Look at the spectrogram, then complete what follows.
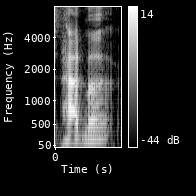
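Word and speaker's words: Padmé: Padme, really? Like Pokemon. Huh. Padme. There's an emphasis?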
